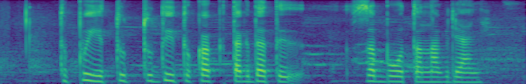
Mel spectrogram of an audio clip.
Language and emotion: Russian, angry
